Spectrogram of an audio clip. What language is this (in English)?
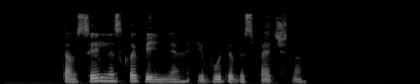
Ukrainian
